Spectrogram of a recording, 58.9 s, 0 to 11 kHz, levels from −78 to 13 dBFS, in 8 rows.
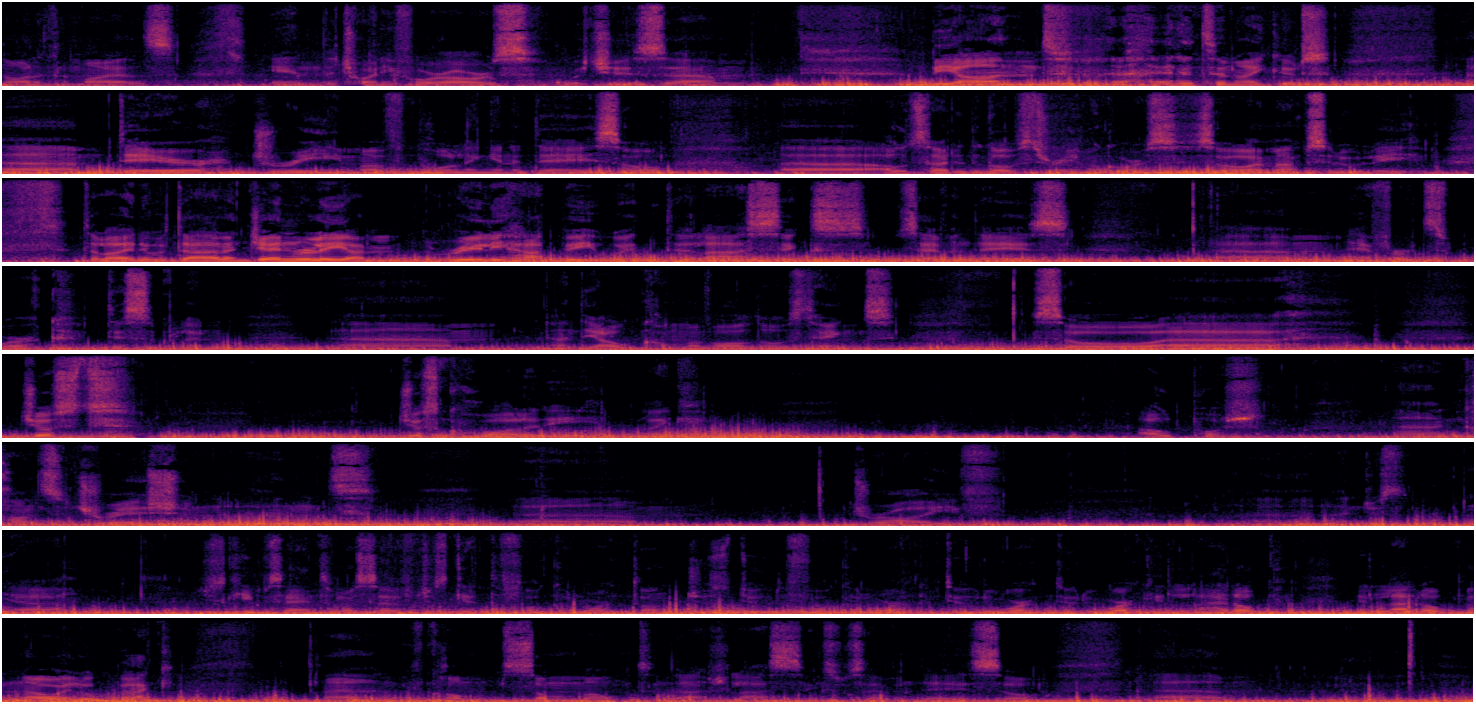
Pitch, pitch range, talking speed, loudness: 115 Hz, 100-130 Hz, 120 wpm, -27 LUFS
